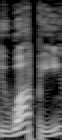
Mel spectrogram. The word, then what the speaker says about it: Whoppy: Molly Whoppy, rhymes with puppy, likes to record them.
